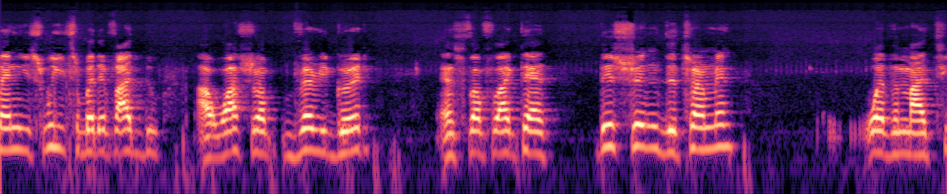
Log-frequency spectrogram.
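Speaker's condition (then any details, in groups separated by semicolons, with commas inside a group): Cerebral palsy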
